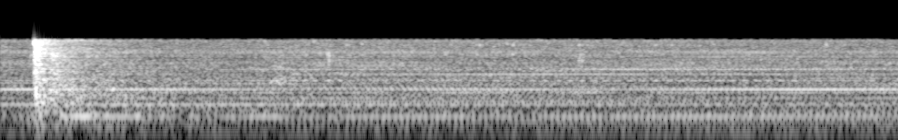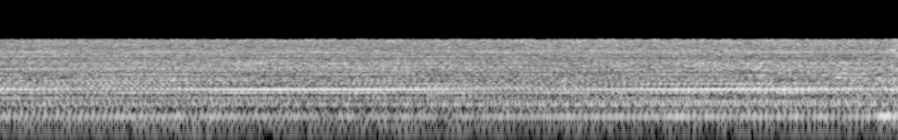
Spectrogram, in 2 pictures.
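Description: Hydraulic scrap metal baler running with a steady hum from its hydraulic power unit as the ejection ram slowly pushes a compressed bale of light scrap out of the chamber. A single sharp metallic clunk about half a second in is the loudest sound.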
